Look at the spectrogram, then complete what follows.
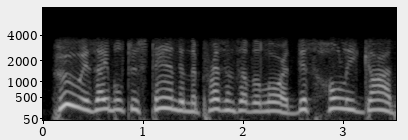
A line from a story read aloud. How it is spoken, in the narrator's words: they cried out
